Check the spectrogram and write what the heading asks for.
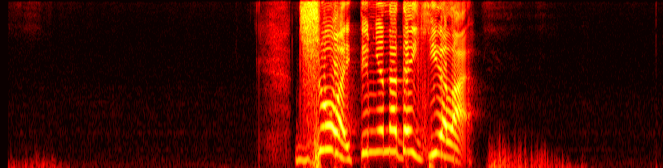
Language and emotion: Russian, angry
